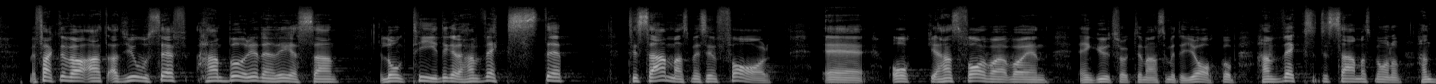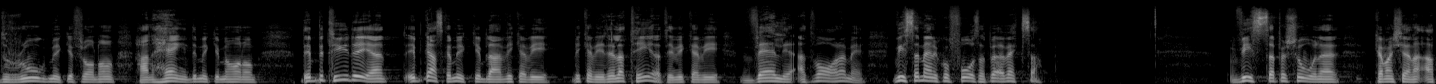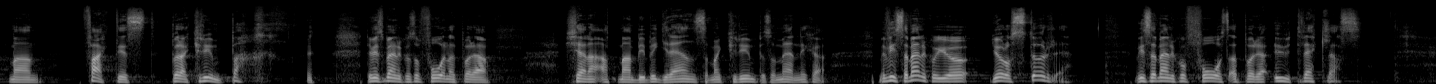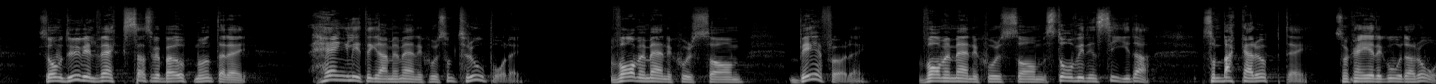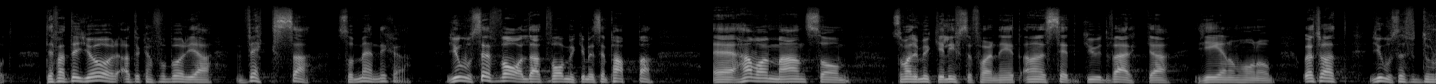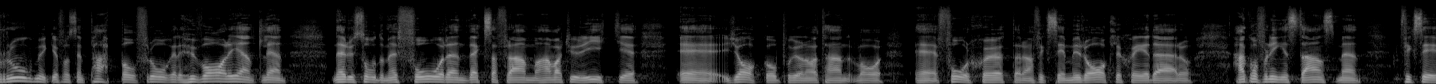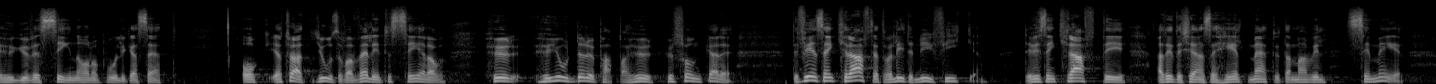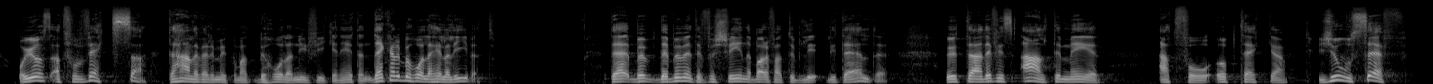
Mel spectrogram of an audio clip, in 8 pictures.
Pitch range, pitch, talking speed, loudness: 110-145 Hz, 125 Hz, 175 wpm, -30 LUFS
